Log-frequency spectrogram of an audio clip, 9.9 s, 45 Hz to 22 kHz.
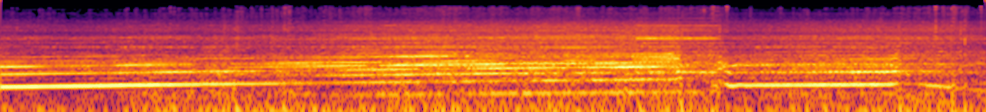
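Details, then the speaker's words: Rebuilt Mazda RX-8 rotary engine: a smooth, buzzy rotary note climbs cleanly through the revs, drops on the shift and pulls again, sounding strong and healthy. "It got rebuilt. And when it got rebuilt, my god did I give that car hell."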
